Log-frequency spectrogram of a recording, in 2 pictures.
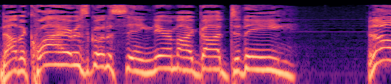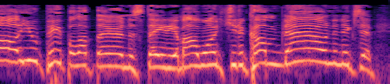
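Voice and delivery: imitating an evangelist inviting the crowd to come forward; Billy Graham altar call. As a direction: call the stadium crowd down like a revival preacher. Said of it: "he'd issue that call to come down".

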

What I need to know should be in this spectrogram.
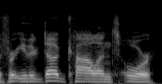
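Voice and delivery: ordinary delivery

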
